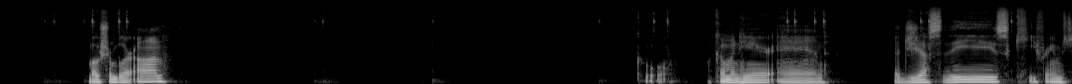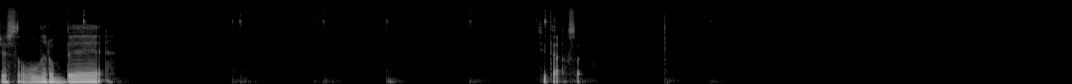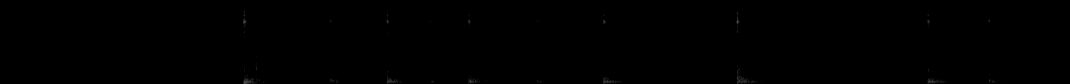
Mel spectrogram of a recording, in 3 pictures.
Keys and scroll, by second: 1.6 space, 16.6 space.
